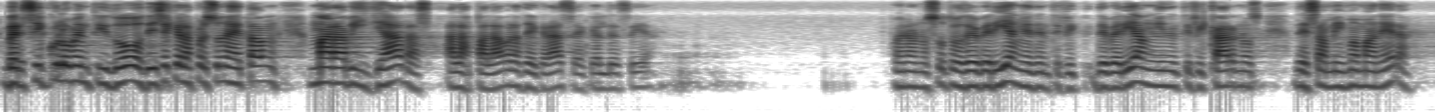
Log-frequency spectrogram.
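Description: A man preaches a sermon from the pulpit, his raised voice high and sharp. He pushes hard on key phrases, then pulls back to a near hush. A long reverb from the church sanctuary trails each line. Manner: emphatic preaching that swings between loud and hushed. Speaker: pastor.

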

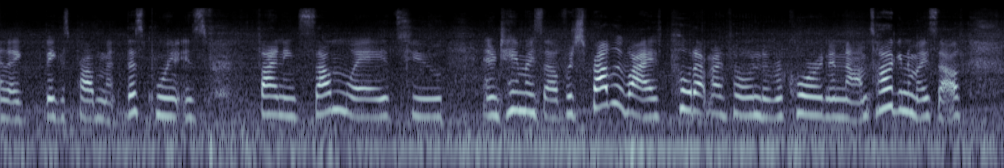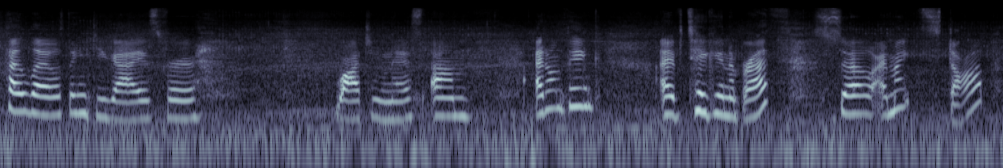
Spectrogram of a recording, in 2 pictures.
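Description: A woman's voice: sits high, normal speed. A teenage girl rambling casually and profanely into her phone while walking down a town street, laughing at herself. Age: teens. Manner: rambling, profane, self-mocking, frequent laughs. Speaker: vlogger. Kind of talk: casual walk-and-talk vlog. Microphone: phone at arm's length while walking. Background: faint street noise and a weed whacker.

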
